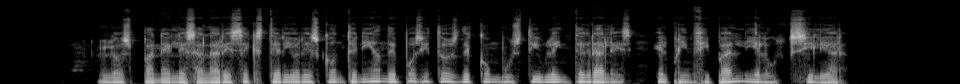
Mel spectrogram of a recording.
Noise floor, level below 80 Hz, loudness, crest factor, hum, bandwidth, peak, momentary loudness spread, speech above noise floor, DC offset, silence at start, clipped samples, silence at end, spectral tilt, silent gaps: -77 dBFS; -46 dBFS; -20 LUFS; 20 dB; none; 14.5 kHz; -2 dBFS; 9 LU; 56 dB; under 0.1%; 1 s; under 0.1%; 1.15 s; -4.5 dB/octave; none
